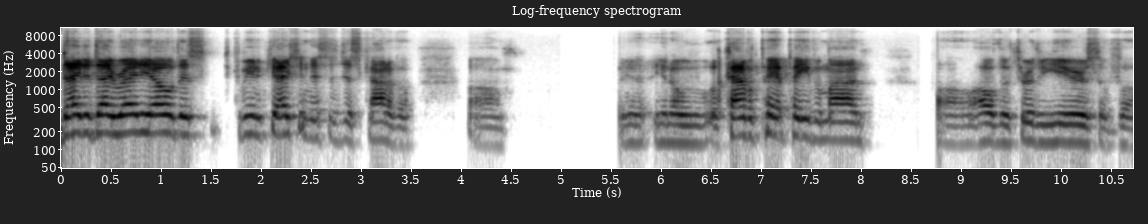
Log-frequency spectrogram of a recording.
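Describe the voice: With a fairly bright tone, a man speaks at a fairly slow pace, his fairly high pitch showing ordinary variation.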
